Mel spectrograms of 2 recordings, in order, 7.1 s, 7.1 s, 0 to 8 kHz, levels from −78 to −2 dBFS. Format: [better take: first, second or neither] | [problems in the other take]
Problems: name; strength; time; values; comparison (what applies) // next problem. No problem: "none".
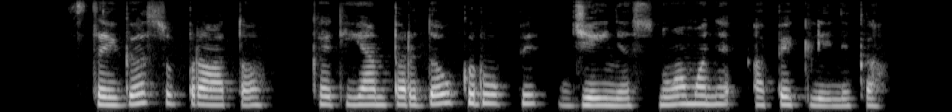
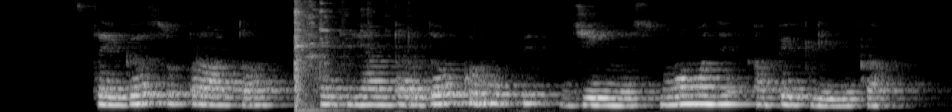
first | background sound (Shatter / Crushing); 15 dB below the speech // room echo; dies away in 0.9 s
